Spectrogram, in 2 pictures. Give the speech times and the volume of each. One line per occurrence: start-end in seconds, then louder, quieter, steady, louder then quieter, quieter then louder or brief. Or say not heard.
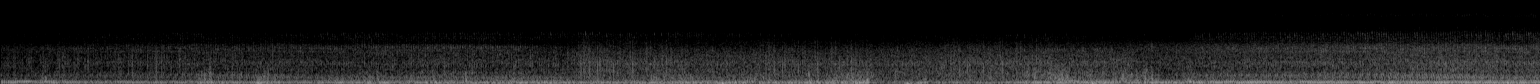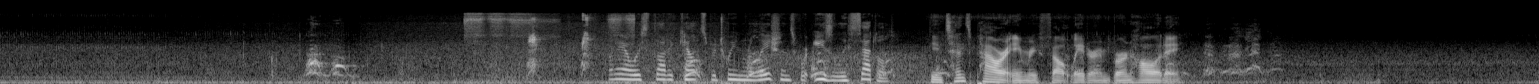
21.4-27.2 steady.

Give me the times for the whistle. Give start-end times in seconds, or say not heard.
not heard.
